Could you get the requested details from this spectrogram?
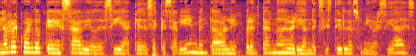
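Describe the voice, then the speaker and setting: Over noticeable background noise, a woman with a fairly high pitch speaks in a monotone, flat intonation at a moderate pace with hardly any pauses. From Guatemala. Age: 20s. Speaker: podcaster. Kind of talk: motivational monologue.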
